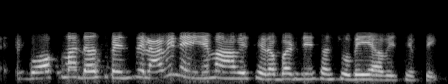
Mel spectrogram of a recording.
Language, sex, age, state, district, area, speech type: Gujarati, female, 18-30, Gujarat, Ahmedabad, urban, conversation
